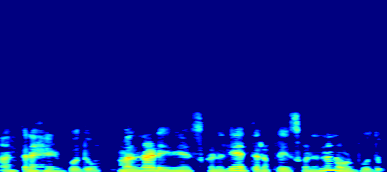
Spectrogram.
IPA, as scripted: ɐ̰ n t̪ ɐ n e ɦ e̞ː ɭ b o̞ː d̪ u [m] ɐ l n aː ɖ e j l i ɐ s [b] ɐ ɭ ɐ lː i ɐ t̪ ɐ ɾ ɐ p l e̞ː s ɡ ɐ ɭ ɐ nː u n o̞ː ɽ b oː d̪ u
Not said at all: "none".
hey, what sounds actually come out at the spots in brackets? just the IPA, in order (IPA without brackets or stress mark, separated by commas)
m, ɡ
